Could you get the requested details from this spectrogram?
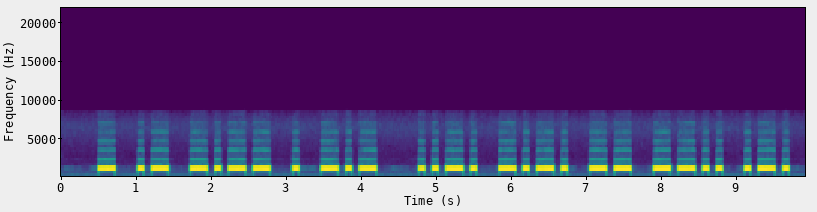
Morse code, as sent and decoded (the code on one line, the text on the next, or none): - .- -.-- . -.- / ..-. -.-. -- --.. .-.
TAYEK FCMZR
